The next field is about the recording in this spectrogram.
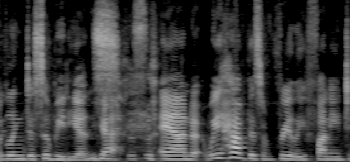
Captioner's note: giggles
